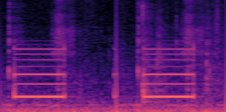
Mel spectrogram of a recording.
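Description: Telephone busy signal beeping twice, each steady tone lasting about half a second: the call has been dropped.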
